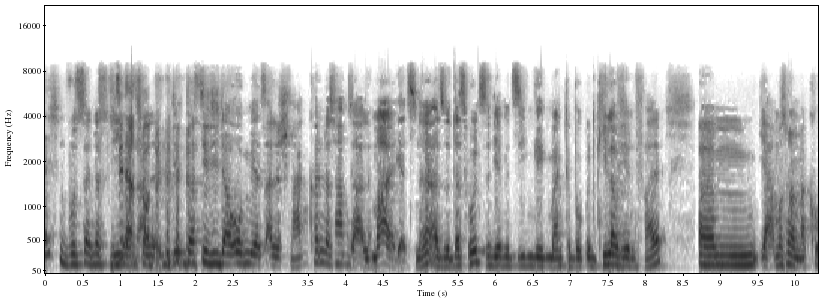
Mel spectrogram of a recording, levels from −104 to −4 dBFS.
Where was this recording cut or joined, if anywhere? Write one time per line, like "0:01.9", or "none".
0:00.9
0:08.7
